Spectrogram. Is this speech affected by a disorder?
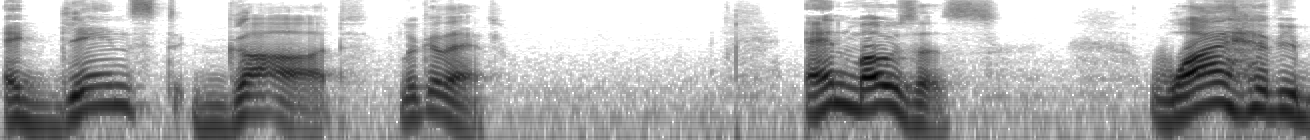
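No.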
